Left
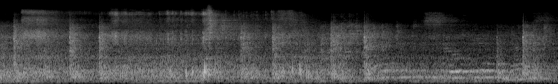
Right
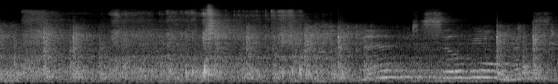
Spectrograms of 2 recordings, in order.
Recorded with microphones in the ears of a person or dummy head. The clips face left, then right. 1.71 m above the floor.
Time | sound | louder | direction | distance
0.2 | footsteps | even | 25° left (ahead or behind) | 3.5 m
2.0 | a whoosh | right 1 dB | 5° right (ahead or behind) | 4 m
3.5 | a woman speaking | right 3 dB | 55° right (ahead or behind) | 2.0 m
